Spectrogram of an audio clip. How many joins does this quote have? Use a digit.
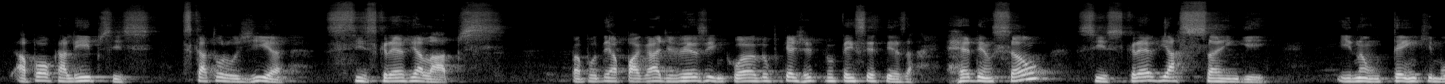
0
